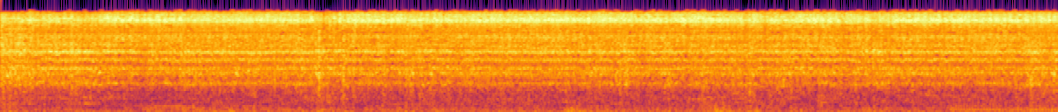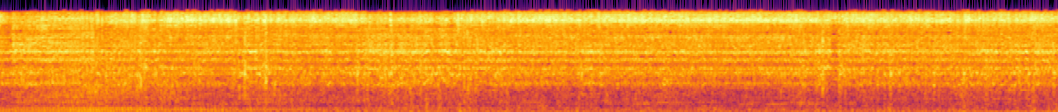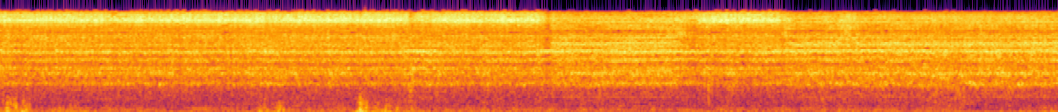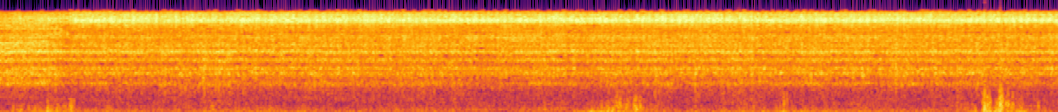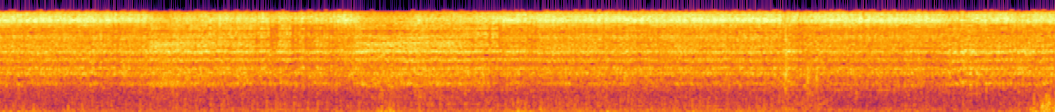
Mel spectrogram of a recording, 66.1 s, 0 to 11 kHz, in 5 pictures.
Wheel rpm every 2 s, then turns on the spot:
120, 110, 120, 120, 110, 120, 110, 120, 120, 120, 110, 110, 110, 110, 120, 110, 110, 110, 110, 110, 120, 110, 120, 110, 120, 110, 120, 110, 120, 110, 110, 120, 110.
none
